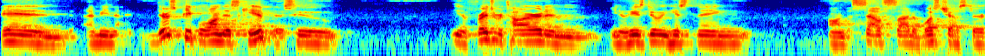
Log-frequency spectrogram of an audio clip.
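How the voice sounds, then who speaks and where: With long, frequent pauses, a man in an American accent talks at a fairly slow pace, using a medium pitch and ordinary pitch variation. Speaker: high school teacher. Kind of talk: casual chat.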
